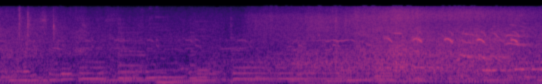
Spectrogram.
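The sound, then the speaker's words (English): Ocean waves wash steadily onto the shore, a constant broad hiss of surf with a low rumbling undertone and no clear pauses between breakers. “Scamp barked at the waves.”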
